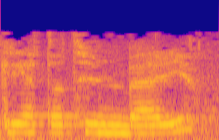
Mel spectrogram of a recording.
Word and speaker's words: Thunberg: bulletins and so on, that's not how you say her name. This is how you say her name. My name is Greta Thunberg.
